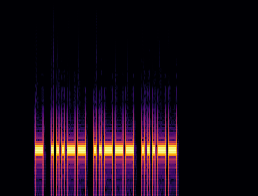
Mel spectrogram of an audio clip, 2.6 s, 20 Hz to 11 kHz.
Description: Morse code, heard as a keyed tone, about 44 wpm, 700 Hz. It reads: T323
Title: Numbers - Contest Style - 4-Digit 45wpm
